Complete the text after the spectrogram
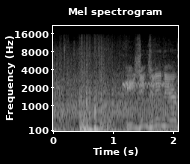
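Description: Football players collide with a heavy thud.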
